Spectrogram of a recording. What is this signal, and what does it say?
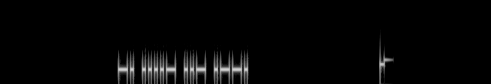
Morse code, heard as a keyed tone, about 37 wpm, 700 Hz. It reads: N4UP
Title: Easy Call Signs - 40wpm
